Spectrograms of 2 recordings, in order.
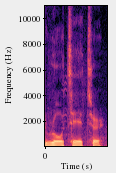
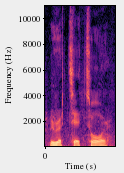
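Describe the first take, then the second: First: The last syllable is a weak 'ter'. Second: The last syllable is a full 'tor'. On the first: "you still say rotator" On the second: "You're not saying rotator"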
